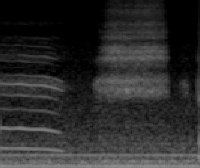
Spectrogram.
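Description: A woman's mock-whiny wail, one drawn-out, slightly falling "wah" that fades about half a second in, followed by a short breathy sound about a second in.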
